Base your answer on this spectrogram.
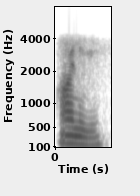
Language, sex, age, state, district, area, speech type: Assamese, female, 60+, Assam, Lakhimpur, rural, conversation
